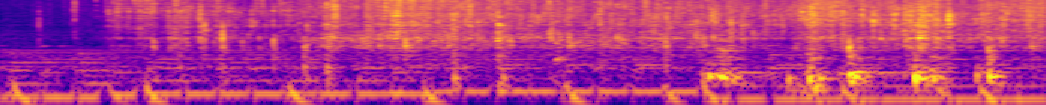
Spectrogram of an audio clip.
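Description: Fresh curry leaves sizzling and spattering as they hit hot mustard oil in a kadai during a tadka. The sizzle swells up loudly within the first second, and near the end a steel ladle stirs and scrapes in the pan.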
